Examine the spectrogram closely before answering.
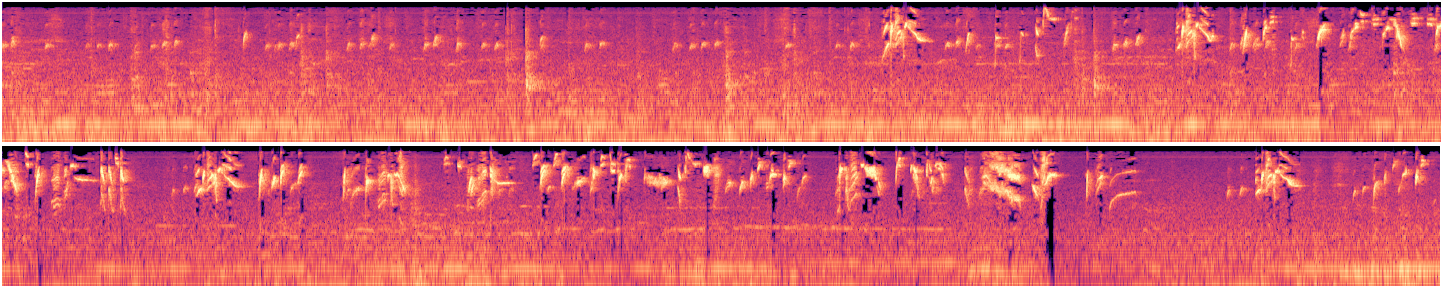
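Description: European goldfinch (saka) singing in a cage: soft, spaced calls for the first eight seconds or so, then loud phrases of fast, high notes, broken by short pauses near the middle and again near the end.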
